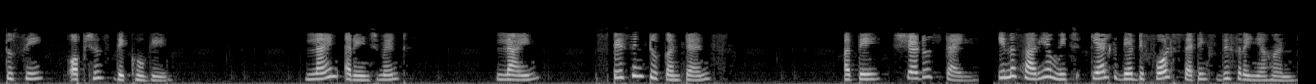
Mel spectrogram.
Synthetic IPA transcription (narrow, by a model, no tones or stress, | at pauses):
t̪ʊsĩː | ɔːpʃənzd̪eːkʰoːɡeː | laːinəɾẽːɲd͡ʒmɛ̃ɳʈ | laːin | speːsɪ̃ŋ̚ʈuːkə̃ɳʈɛːɳʈs | ət̪eːʃɛːɖoːsʈaːilɪnãːsaːɾijãːʋɪt͡ʃkɛːlkd̪iːãːɖɪpʰɔːlʈsɛːʈɪ̃ŋsd̪ɪsɾəijãːɦən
